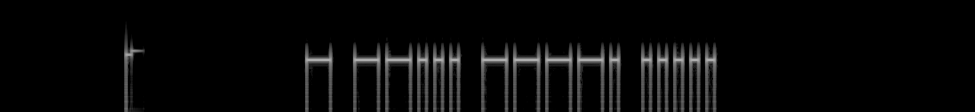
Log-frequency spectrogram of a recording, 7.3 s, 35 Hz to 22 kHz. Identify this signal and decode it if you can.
Morse code, heard as a keyed tone, about 20 wpm, 700 Hz. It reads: T795
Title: Numbers - Contest Style - 4-Digit 20wpm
